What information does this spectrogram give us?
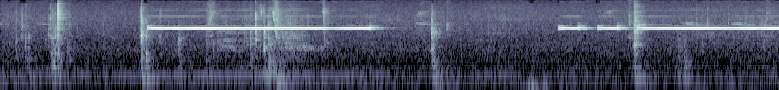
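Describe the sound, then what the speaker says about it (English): A vehicle's high, steady electronic reversing beep sounds for a couple of seconds, stops, then resumes among scattered clicks and knocks. "it's just a backup constant beeping sound"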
